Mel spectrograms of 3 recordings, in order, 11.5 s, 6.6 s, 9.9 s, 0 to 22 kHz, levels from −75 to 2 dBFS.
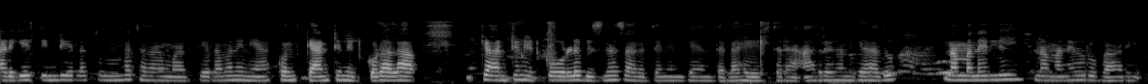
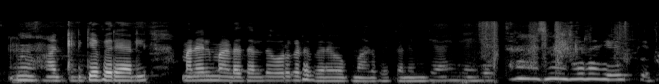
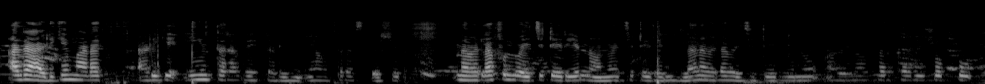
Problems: background sounds at intervals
